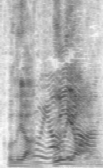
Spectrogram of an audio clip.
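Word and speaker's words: Julián: The thing about Julio Castro, it's not what he said; it's what he didn't say. How do you say it? Julian. With an in on the end.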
